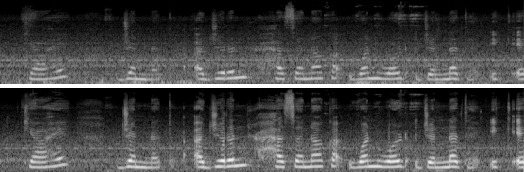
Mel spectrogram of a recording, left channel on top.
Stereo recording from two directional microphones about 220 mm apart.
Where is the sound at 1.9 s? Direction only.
55° right (ahead or behind).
